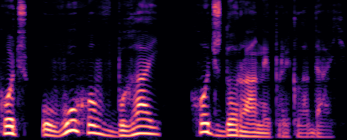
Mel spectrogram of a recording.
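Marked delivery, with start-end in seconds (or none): none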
